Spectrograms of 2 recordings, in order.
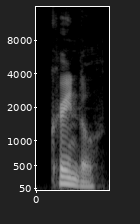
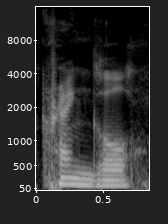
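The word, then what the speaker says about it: Kreindel: that's why it's Java Crandall you are right k-r-e-i-n-d-e-l Crandall yeah I thought it was krangle all right have you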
